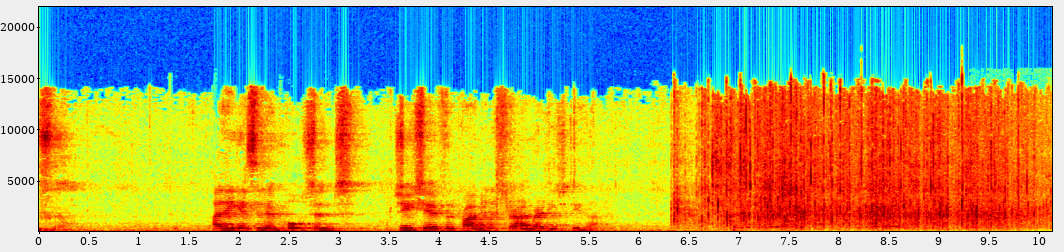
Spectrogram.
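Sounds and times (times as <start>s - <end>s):
speech: 1.7s - 5.7s
audience applause: 6.3s - 10.1s.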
